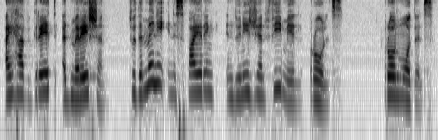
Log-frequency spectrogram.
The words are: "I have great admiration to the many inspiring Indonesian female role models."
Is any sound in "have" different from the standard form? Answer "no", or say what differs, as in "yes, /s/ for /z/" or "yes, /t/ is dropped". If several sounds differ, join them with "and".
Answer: no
